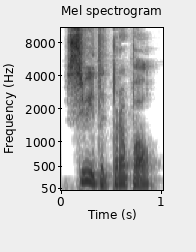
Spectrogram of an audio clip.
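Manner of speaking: usual speaking voice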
